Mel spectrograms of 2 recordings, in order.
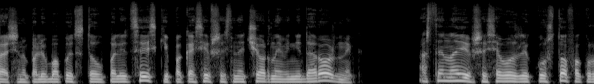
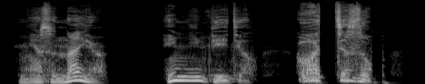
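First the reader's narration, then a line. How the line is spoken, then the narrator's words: Brash exhaled. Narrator (Russian): Совсем уж развязанно выдохнул одноглазый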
